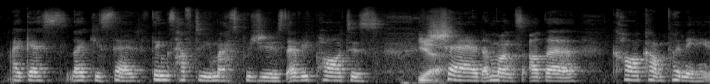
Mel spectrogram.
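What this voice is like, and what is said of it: Heavy British accent. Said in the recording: “You obviously have a heavy British accent”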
